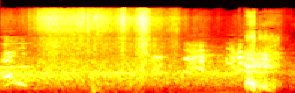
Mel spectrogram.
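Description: A girl acting out a death: breathy, rasping, throaty vocal noises as she slumps over.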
